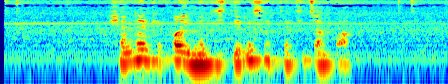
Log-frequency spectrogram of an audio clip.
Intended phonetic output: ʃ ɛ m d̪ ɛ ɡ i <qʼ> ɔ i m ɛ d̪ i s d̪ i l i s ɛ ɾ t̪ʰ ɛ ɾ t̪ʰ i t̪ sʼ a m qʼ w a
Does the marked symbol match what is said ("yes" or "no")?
yes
